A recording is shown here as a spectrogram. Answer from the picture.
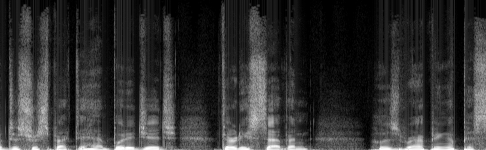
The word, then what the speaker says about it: Buttigieg: His name is Pete Buttigieg,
